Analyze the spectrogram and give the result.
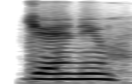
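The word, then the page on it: Genio: patua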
